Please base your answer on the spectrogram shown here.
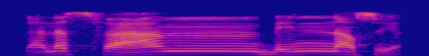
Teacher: إقلاب لوقوع الباء بعد التنوين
